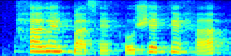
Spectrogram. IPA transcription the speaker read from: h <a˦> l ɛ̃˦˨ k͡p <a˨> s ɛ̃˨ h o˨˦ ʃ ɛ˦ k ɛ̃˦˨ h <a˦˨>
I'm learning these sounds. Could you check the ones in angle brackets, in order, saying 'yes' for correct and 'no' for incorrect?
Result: yes, yes, no

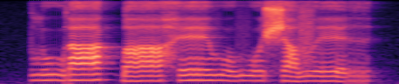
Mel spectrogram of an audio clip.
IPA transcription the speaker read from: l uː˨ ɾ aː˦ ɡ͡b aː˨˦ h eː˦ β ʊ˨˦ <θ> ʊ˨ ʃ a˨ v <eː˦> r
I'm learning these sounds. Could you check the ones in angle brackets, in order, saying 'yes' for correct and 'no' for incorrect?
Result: no, no

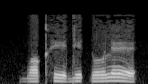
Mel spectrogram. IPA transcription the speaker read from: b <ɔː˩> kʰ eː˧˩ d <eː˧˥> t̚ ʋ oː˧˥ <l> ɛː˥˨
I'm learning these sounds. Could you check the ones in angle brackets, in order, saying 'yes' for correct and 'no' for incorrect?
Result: yes, no, yes

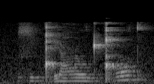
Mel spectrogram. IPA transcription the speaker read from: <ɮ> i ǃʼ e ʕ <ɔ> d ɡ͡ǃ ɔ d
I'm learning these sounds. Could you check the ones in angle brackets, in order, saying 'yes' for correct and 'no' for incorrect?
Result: yes, no

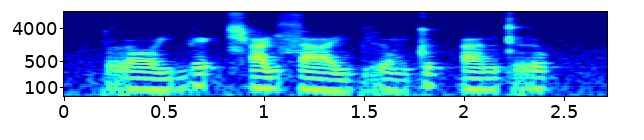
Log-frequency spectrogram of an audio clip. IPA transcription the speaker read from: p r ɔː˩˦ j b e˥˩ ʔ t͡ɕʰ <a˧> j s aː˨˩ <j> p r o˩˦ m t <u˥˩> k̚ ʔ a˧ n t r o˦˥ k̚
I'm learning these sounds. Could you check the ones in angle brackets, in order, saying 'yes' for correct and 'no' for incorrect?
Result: yes, yes, yes

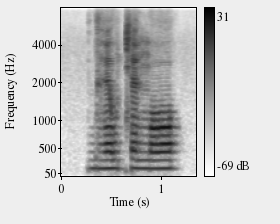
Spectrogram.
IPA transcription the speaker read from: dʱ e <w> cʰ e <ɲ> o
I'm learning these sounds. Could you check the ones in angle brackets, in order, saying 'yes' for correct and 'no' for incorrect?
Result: yes, no

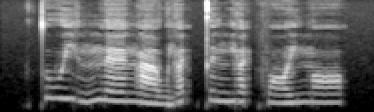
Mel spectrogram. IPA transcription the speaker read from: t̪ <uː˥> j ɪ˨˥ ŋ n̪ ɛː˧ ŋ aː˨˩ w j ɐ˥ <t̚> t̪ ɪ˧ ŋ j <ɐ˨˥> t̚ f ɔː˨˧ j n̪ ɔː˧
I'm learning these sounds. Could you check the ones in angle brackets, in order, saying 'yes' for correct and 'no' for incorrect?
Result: yes, yes, no

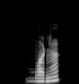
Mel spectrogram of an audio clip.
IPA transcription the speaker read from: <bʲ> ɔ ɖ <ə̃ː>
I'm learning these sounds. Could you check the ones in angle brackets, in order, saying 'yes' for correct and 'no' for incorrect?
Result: no, no

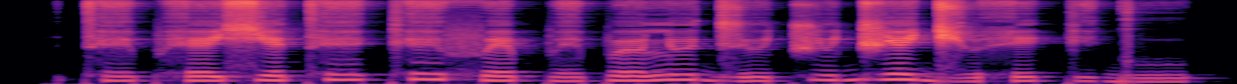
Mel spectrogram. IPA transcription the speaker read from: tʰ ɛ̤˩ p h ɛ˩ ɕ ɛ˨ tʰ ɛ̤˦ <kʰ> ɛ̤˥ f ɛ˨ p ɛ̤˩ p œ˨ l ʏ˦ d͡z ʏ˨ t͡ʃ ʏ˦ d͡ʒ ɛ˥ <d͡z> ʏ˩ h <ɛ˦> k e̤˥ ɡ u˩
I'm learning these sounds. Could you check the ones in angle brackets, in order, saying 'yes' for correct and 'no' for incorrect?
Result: yes, no, no

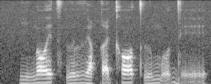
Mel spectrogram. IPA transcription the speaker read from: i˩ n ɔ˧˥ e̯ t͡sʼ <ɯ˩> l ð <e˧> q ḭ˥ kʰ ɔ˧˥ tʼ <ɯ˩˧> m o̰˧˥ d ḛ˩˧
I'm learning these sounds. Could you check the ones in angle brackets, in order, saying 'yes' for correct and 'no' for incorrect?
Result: no, no, yes

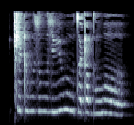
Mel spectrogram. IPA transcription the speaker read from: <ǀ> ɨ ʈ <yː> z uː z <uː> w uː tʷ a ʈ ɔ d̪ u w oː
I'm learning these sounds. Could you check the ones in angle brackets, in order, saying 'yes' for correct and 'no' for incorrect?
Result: no, no, no

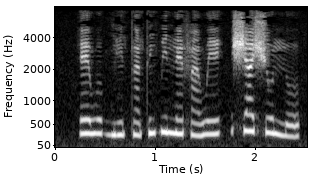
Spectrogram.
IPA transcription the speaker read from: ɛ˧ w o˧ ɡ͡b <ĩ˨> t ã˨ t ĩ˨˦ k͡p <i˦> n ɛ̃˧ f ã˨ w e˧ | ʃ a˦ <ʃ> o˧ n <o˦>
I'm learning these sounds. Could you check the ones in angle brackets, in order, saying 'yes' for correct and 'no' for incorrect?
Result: yes, yes, yes, no

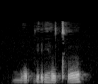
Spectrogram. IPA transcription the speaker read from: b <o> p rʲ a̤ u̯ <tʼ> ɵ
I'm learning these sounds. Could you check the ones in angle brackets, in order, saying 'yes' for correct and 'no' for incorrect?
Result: yes, yes

